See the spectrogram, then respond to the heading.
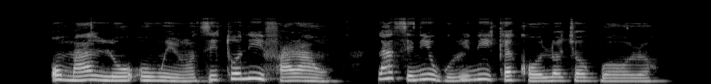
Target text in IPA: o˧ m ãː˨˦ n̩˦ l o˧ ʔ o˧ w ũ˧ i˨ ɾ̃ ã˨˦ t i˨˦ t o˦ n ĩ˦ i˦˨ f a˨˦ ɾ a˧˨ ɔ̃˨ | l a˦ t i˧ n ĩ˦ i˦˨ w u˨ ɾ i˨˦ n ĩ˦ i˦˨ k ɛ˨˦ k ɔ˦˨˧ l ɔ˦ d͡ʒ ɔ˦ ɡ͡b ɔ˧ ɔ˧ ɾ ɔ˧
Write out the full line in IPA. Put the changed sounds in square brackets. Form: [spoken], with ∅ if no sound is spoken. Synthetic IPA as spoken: o˧ m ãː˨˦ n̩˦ l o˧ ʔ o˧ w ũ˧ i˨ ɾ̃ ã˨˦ t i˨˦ t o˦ n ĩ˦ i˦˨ f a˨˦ ɾ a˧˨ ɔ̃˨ | l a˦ t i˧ n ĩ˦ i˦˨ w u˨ ɾ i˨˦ n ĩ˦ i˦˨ k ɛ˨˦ k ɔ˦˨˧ l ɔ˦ d͡ʒ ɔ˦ ɡ͡b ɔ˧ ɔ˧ ɾ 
